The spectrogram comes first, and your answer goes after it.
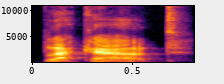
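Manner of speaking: another light go at Ben's Australian Blackout; mock Australian accent. Retrying the friend's Australian word in a faint Australian accent. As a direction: Blackout with Australian vowels, barely shifted. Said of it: "Trying to do an Australian accent".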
